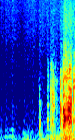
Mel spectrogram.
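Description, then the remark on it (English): A short, soft slurping sip of coffee, a breathy rush of air and liquid lasting under half a second after a moment of near silence. No one speaks. “Let me have just another sip of coffee before I get to the show today.”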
